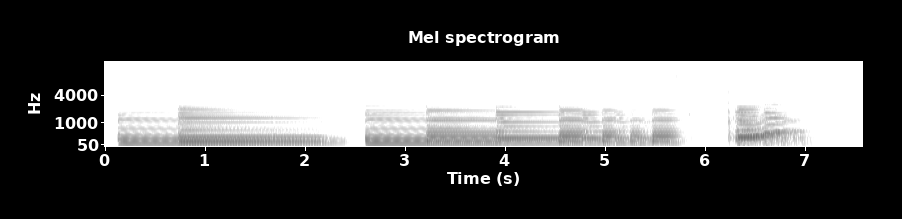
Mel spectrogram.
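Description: A simple piano melody plays slowly in long, sustained, evenly loud notes, pauses briefly, then moves through quicker notes before a short, bright flourish at the end.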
